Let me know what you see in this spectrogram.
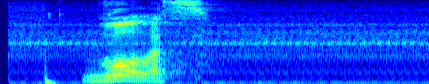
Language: Russian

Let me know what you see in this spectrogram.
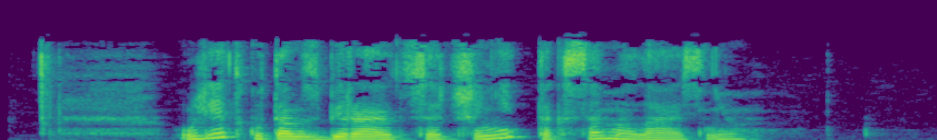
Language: Belarusian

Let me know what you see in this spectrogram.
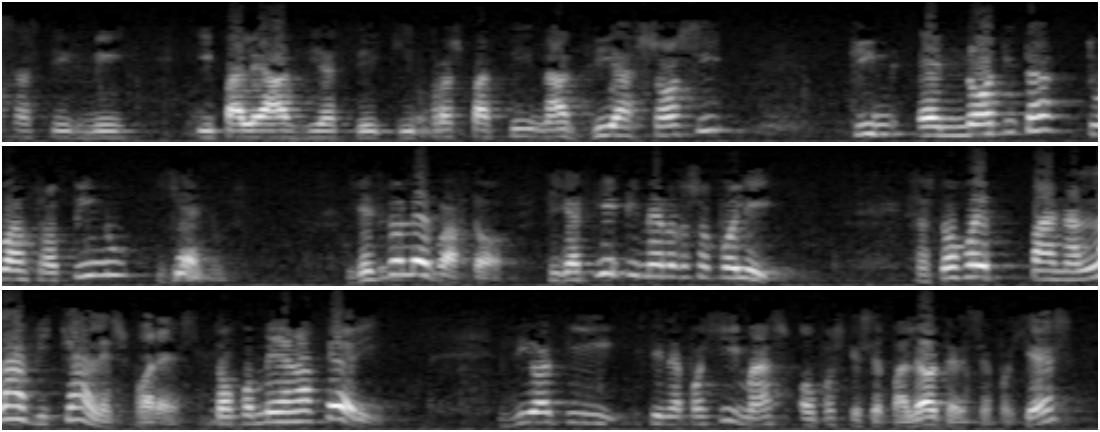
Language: Greek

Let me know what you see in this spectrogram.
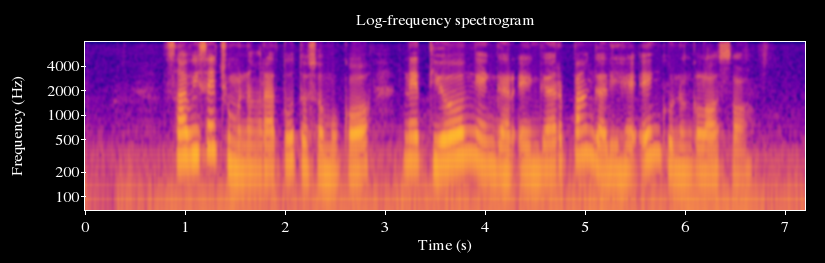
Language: Javanese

